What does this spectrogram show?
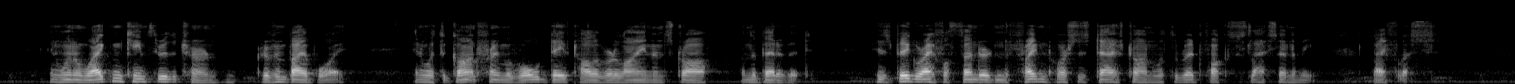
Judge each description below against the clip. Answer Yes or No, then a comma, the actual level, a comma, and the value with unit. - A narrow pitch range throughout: Yes, narrow, 2.1 semitones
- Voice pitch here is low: Yes, low, 105 Hz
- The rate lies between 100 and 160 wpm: No, average, 180 wpm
